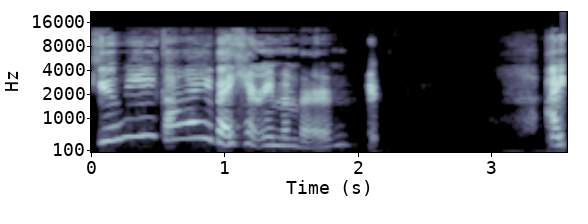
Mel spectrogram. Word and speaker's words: Gui: How do you say, is it Guy? G-U-I? I'm not Is that sure. how you say it? G-U-I, Guy. I want to say gooey, but I do that's too.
